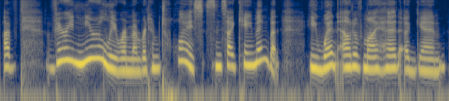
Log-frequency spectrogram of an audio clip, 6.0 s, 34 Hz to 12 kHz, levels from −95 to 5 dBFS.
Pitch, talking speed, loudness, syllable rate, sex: 260 Hz, 180 wpm, -14 LUFS, 5.3 syllables/s, female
